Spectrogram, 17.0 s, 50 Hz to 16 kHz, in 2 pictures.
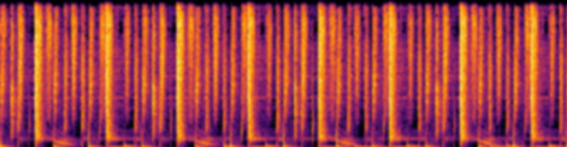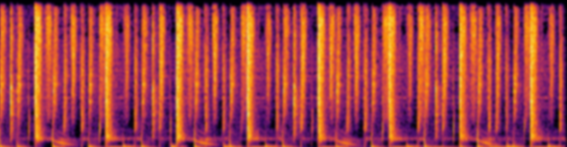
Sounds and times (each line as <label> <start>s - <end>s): snare 0.0s - 17.0s
hi hat 0.0s - 17.0s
